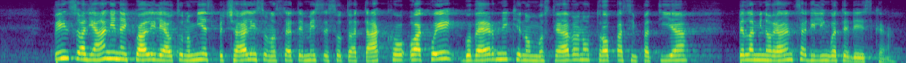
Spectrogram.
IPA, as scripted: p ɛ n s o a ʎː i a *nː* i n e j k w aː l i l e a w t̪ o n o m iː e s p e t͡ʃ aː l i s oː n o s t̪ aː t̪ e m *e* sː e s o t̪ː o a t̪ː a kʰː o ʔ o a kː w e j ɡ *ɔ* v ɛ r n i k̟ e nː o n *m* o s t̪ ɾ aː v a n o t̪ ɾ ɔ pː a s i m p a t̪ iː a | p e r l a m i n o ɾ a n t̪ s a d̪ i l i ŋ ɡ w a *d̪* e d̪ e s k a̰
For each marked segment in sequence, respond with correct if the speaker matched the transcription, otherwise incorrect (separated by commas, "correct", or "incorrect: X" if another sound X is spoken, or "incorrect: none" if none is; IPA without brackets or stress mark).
correct, correct, incorrect: o, correct, incorrect: t̪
